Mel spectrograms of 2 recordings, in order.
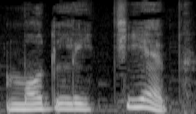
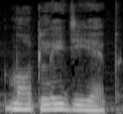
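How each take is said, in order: First: The consonant before -ieb is a voiceless t. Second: The consonant before -ieb is a voiced d. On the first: The speaker calls it right. "ale modlitieb" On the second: The speaker calls it wrong. "nie modlidieb"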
